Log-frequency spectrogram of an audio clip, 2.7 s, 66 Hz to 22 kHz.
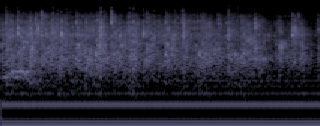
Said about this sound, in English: Come on, anybody excited tonight for the promise and the reality of everlasting life? Oh, come on, 6 p.m. We can clap louder than that.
